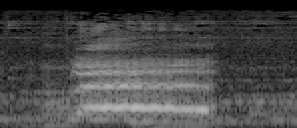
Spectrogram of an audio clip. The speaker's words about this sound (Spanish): Poco después, el ángel más pequeño escuchó un balido en las cercanías.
